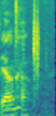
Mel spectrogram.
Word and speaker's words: Bianca: Most people say my name right in here, which is Bianca.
